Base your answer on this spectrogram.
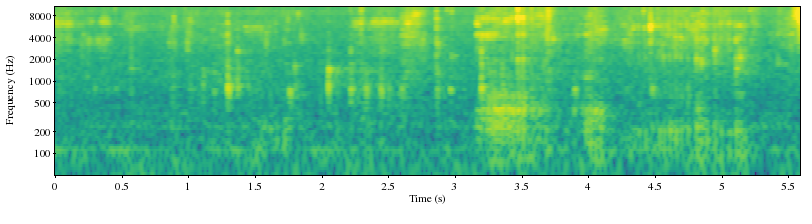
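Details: English Bulldogs sharing a bone while chewing; one growls low and rumbling, with two louder throaty surges near the end.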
